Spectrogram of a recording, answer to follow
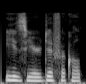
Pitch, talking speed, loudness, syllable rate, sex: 175 Hz, 205 wpm, -16 LUFS, 8.0 syllables/s, female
